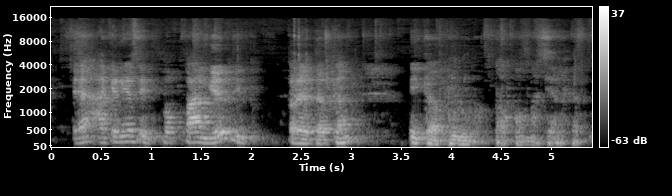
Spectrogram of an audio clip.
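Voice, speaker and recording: There is audible room echo and noticeable background noise as a man talks at a moderate pace. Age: 60s. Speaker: pastor. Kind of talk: sermon. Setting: church.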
